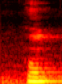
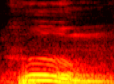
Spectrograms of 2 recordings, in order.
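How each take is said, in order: First: The vowel is short and clipped. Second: The vowel is long and drawn out. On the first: The speaker calls it wrong. "হুম নয়" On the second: The speaker calls it right. "মানে একটু সময় নিয়ে pronounce করতে হবে"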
